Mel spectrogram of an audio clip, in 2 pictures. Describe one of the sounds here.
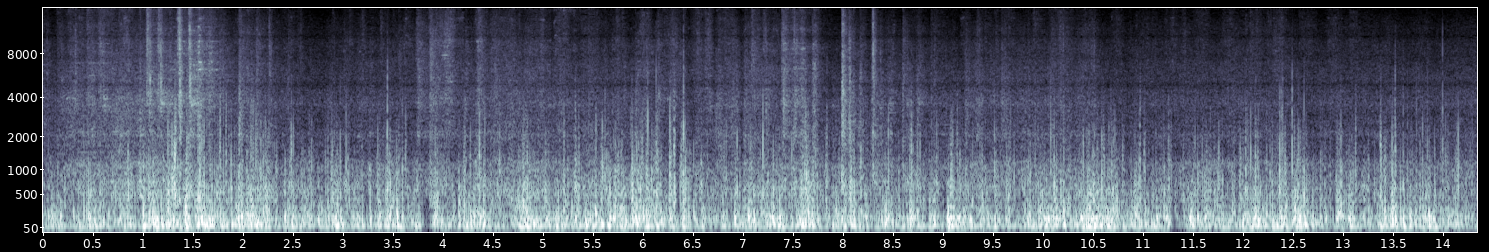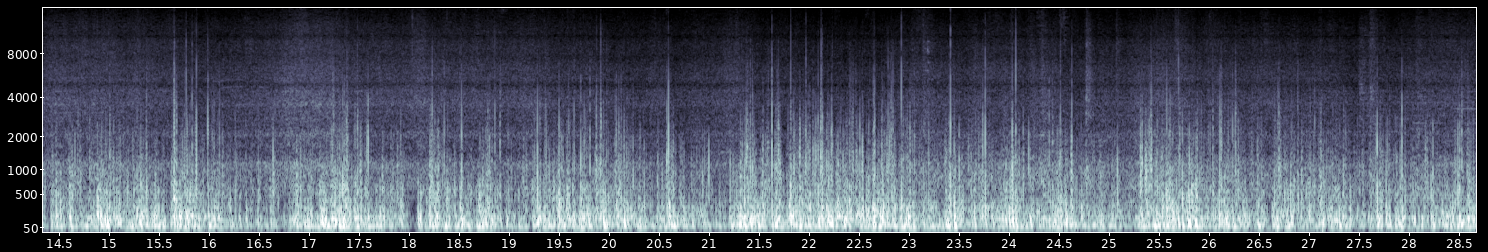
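Wind rushes past an open train door.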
